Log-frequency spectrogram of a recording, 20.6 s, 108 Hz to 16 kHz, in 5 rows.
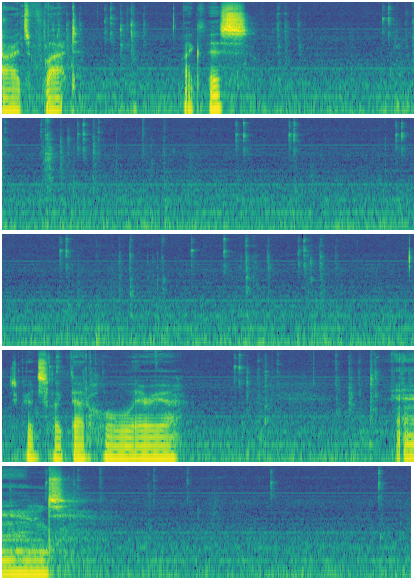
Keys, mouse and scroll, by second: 0.0-1.2 typing, 2.3-4.3 drag, 2.7 g, 3.9 Tab, 4.7 a, 5.6 Tab, 7.0 Tab, 7.0 a, 8.8 Tab, 9.4 a, 9.8 b, 10.6 s, 11.3 s, 12.9-14.8 drag, 13.1 g, 14.8 Tab, 15.8 Tab, 16.2 g, 17.0 Tab, 19.2 click, 20.2 Tab.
